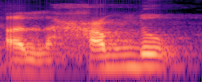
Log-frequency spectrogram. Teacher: الحمد، اس میں ہا ہے جو حلق کے درمیان سے ادا ہوگا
